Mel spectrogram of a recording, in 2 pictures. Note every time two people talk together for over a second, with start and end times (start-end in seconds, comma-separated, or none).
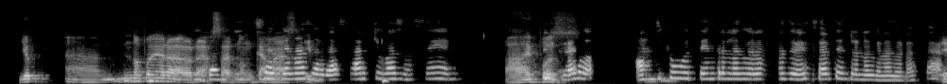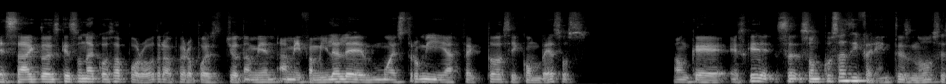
1.9-3.3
